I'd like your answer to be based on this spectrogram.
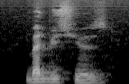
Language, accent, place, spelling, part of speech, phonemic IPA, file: French, France, Lyon, balbutieuse, noun, /bal.by.sjøz/, LL-Q150 (fra)-balbutieuse.wav
- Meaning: female equivalent of balbutieur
